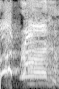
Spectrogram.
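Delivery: frantic, alarmed shout. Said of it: "And we're like".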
